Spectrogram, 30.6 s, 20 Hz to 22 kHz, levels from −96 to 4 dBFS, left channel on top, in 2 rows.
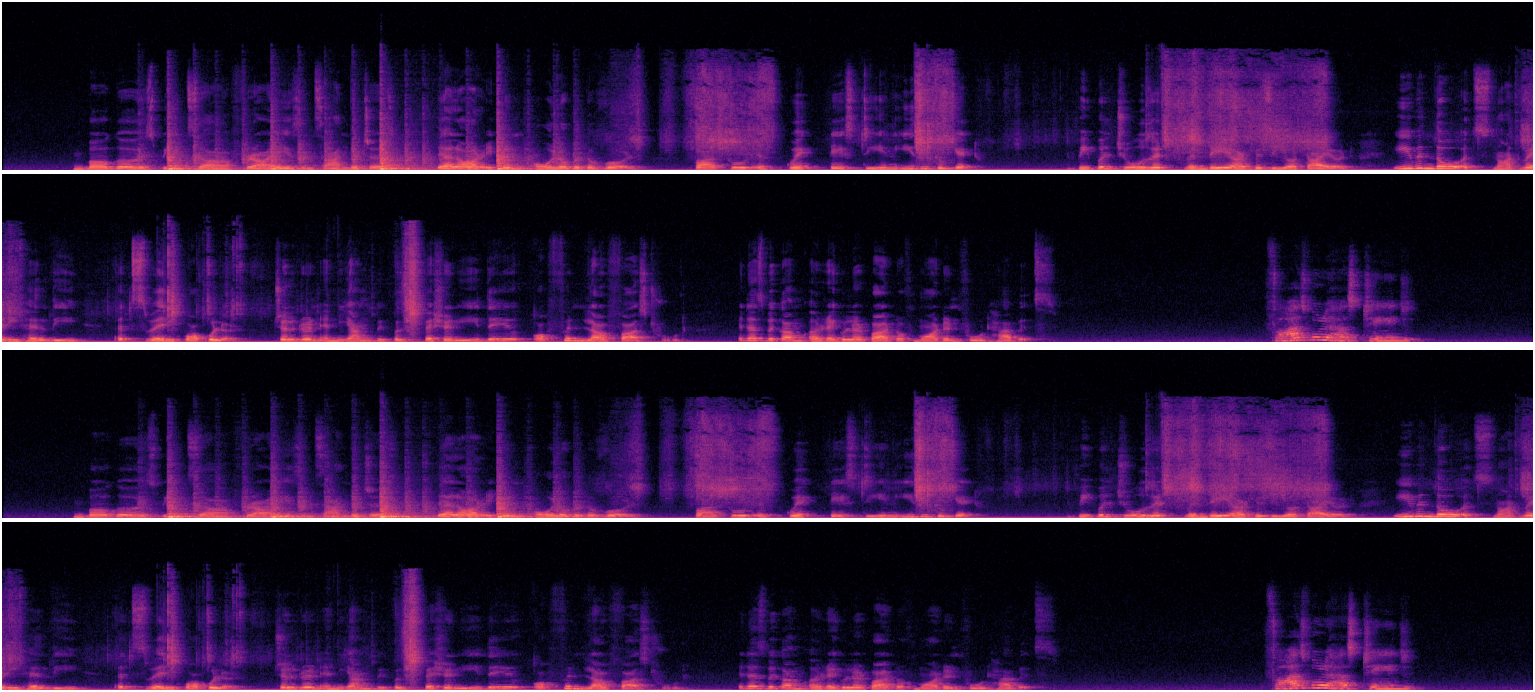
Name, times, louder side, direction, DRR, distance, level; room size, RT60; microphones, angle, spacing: voice 1, 0.7-3.9 4.4-6.3 6.9-8.0 8.3-9.7 10.8-13.5 13.9-16.1 16.5-17.7 18.0-22.1 22.7-25.7, left 1 dB, 30° left, 7 dB, 0.5 m, -31 dB
sound 1, 1.3-5.9 6.2-6.4, right 2 dB, 15° left, 2.8 m, -33 dB
sound 2, 3.0-22.9, equal, ahead, 1.2 m, -44 dB
voice 2, 28.0-29.4, right 2 dB, 20° right, -1 dB, 2.7 m, -32 dB
7.7 x 4.7 x 4.8 m, 0.36 s
head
